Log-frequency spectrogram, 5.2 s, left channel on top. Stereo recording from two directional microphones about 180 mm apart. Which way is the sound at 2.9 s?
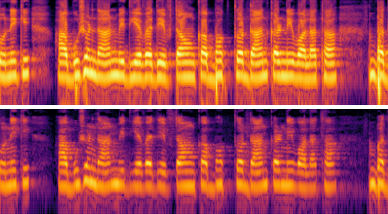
40° left (ahead or behind).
